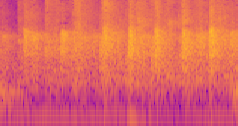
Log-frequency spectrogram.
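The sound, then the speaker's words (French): Steady audience applause for two presenters, a dense patter of many hands clapping at moderate loudness with no voices over it. “Euh, je propose déjà de les applaudir”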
